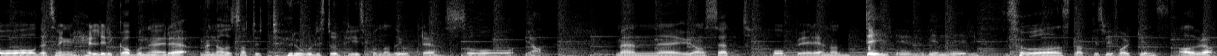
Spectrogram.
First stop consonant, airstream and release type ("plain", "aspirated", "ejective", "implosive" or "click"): plain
